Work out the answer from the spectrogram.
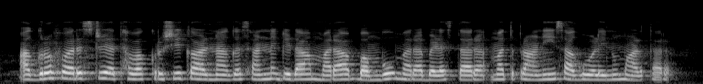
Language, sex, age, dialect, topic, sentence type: Kannada, female, 18-24, Northeastern, agriculture, statement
